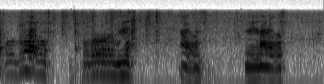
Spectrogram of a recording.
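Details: Wire Fox Terrier kept as a pet, talking to its owner at home while the owner sits at the computer. Four short, wavering, whiny yowls come roughly every second, each bending up and down in pitch.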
